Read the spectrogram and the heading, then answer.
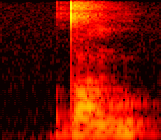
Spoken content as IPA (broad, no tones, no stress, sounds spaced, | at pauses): dˤ u ə̯ ŋ u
